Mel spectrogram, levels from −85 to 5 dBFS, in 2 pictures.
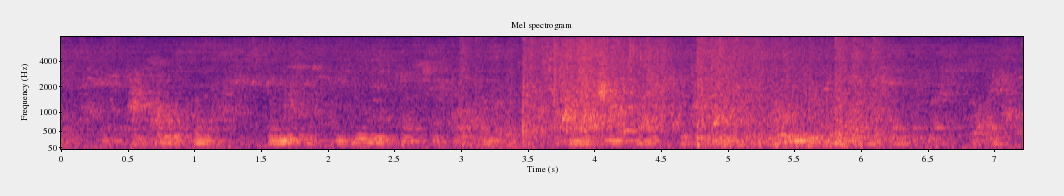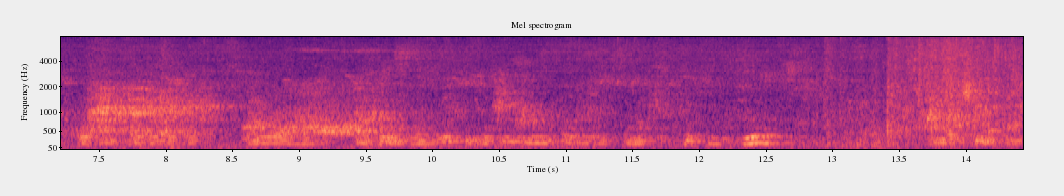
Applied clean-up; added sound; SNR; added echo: none; Water / Splash, splatter; -2 dB; reverberation time 0.6 s.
